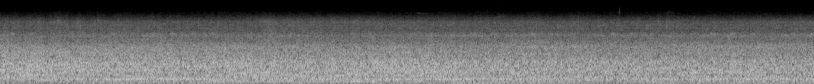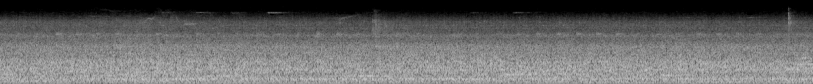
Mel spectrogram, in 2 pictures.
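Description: Steady, even city traffic noise, with no separate events standing out.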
